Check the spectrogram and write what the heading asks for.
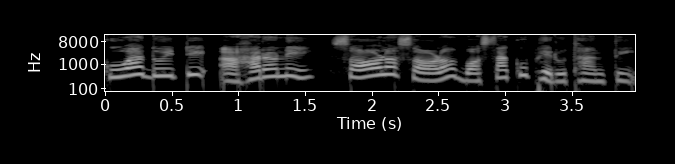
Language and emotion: Odia, neutral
